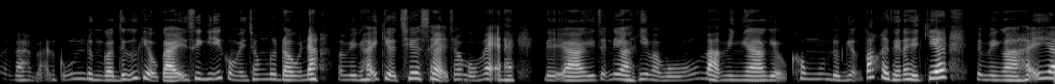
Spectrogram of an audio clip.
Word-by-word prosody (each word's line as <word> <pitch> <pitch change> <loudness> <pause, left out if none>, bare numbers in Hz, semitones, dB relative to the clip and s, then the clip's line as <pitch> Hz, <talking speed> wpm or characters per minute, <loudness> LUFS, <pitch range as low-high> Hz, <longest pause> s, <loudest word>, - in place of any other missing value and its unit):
Và 200 0 -7
bạn 220 - -16
cũng 235 +5 -13
đừng 240 -5 -7
có 200 0 +1
giữ, 230 +6 -3
kiểu, 260 - 0
cái 175 +3 +5
suy 270 +5 -4
nghĩ 255 +3 -5
của 305 - -6
mình 195 -1 -12
trong, 235 +2 -10
ơ, 240 - -3
đầu 205 -3 +1
nha, 240 +4 +5 0.2
mà 215 - -13
mình 215 0 -7
hãy, 230 +1 0
kiểu, 240 -3 0
chia 275 +8 +1
sẻ 240 -3 +2
cho 235 0 -9
bố 195 -4 -9
mẹ 255 +5 +1
này, 200 -1 -3 0.3
để, 200 - -6
à, 190 0 +4
ví 200 +1 -5
dụ - - -7
như 240 +1 -5
là 215 -3 +3
khi 240 +1 -5
mà 205 -4 -7
bố 190 +7 -11
bảo 225 -6 +4
mình, 200 +1 -9
à, 195 -1 +4
kiểu 200 - -4
không 250 -3 -9
được 210 -3 -2
nhuộm 215 - -10
tóc 320 +2 +2
hay 280 - +5
thế 215 -4 -1
này 235 0 +1
thế 210 - +2
kia, 300 +9 +8 0.3
thì 235 - -5
mình 210 -2 -7
hãy, 200 +8 +1
ơ, 285 - +8
215 Hz, 295 wpm, -24 LUFS, 200-245 Hz, 0.3 s, kia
